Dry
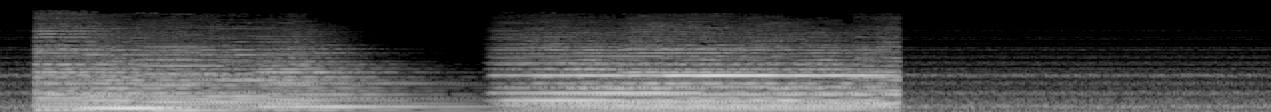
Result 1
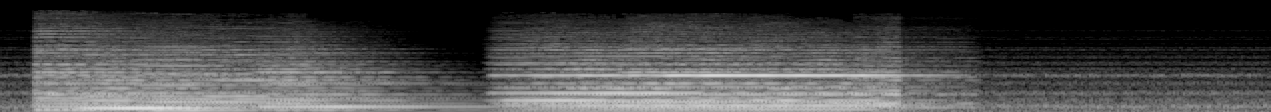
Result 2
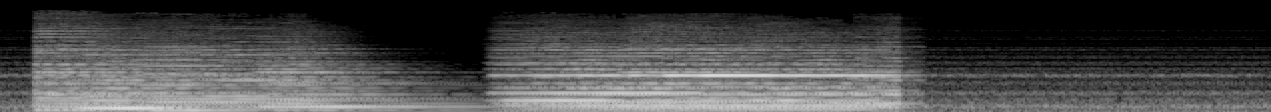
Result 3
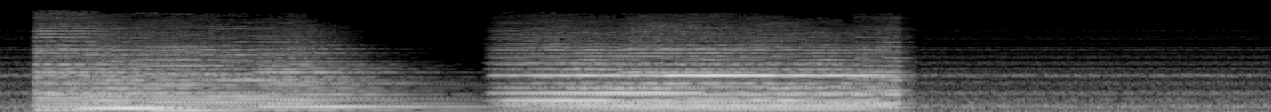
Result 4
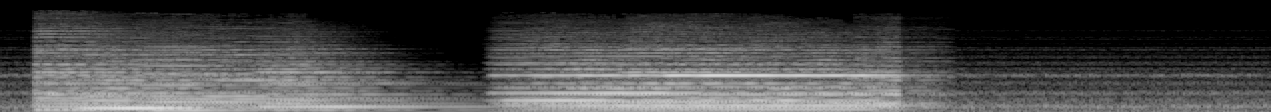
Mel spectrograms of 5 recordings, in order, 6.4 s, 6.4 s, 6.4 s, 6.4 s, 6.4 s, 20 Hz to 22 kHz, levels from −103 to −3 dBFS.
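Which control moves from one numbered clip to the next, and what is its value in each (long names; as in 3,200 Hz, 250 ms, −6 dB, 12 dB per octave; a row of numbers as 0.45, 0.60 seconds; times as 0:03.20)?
reverb whose tail is shaped and stops, gate: 420, 140, 90, 290 milliseconds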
